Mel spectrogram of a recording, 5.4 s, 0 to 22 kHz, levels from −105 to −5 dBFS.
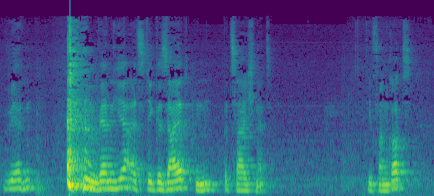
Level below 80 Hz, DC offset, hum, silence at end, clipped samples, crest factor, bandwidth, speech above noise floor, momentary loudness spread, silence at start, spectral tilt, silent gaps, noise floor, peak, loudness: -58 dBFS; under 0.1%; none; 0.3 s; under 0.1%; 24 dB; 15.5 kHz; 35 dB; 20 LU; 0.05 s; -6.5 dB/octave; none; -57 dBFS; 0 dBFS; -22 LUFS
